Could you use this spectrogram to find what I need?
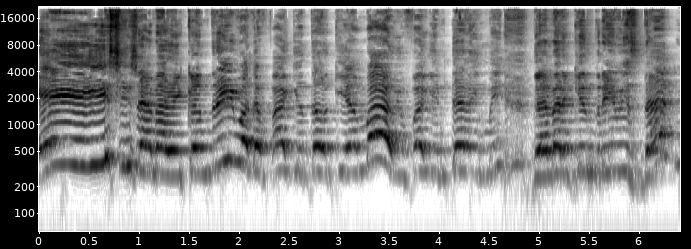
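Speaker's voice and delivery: high, loud, indignant yell; outraged outburst. Retold or imitated.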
